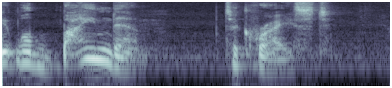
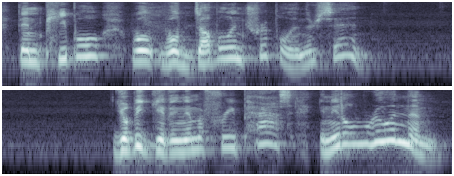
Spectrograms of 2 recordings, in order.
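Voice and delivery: objecting churchgoers; 6 semitones higher than usual. Retold or imitated. Churchgoers warning Paul, high alarmed protest. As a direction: plead with Paul in mounting alarm, much higher. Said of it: "they said something like".

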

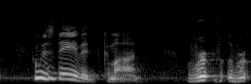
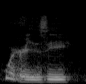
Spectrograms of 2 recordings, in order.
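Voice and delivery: lost, quiet lament; 9 dB quieter, slower than usual. Retold or imitated. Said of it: "when we feel like".

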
